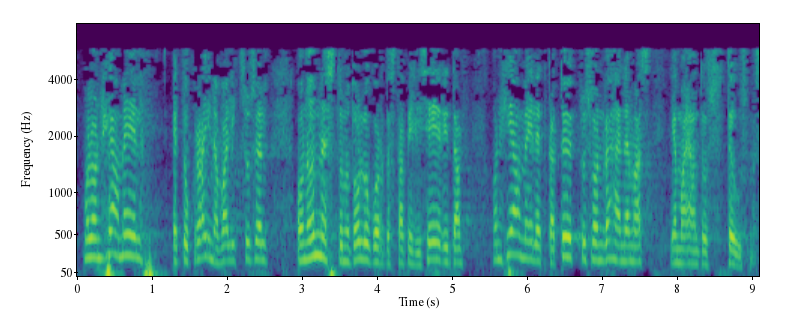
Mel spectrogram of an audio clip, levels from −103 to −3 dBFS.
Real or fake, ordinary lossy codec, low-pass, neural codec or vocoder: fake; MP3, 24 kbps; 7.2 kHz; vocoder, 44.1 kHz, 128 mel bands, Pupu-Vocoder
